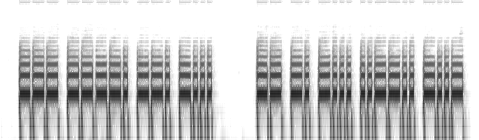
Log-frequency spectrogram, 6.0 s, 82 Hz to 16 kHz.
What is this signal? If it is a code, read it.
Morse code, heard as a keyed tone, about 27 wpm, 470 Hz. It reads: O9GB MNB?X
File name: FreeFiles / CW-practice / 25WPM-side1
